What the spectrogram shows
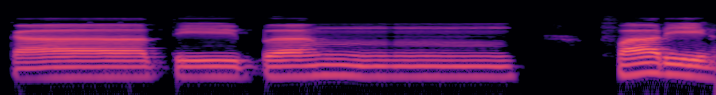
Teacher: fathah tanwin bertemu dengan huruf Fa dibaca samar-samar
